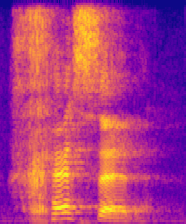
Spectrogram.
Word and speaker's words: chesed: It's pronounced chesed. Everybody try to say it once. Chesed. Yeah. All right. Now, if you want to cover the back of your neck, and I'll stand a little bit further back, we can all pronounce it together on the count of three. One, two, three. Chesed. Very good. It's that hard H, and it works really good if you're sick and you have phlegm in your throat.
